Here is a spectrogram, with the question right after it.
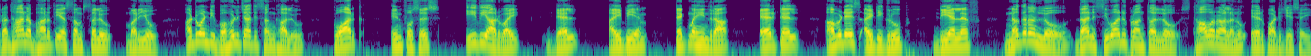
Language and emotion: Telugu, neutral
